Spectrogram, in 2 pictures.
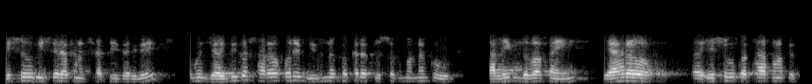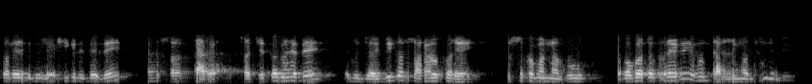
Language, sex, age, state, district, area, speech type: Odia, male, 60+, Odisha, Khordha, rural, conversation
